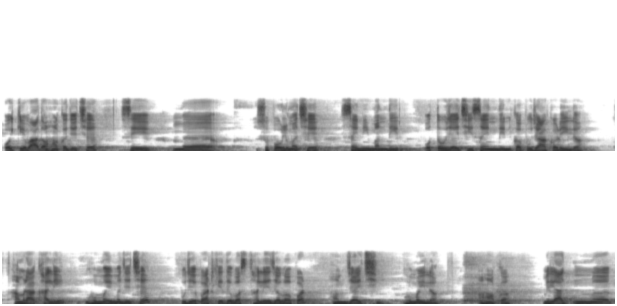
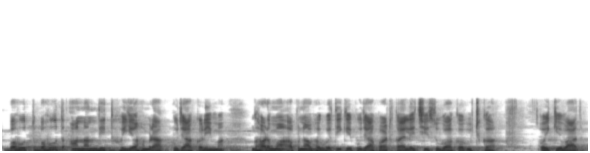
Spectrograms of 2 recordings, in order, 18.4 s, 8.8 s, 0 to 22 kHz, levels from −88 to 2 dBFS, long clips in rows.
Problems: background sounds at intervals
